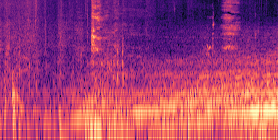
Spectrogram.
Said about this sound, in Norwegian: Da bør du forte deg veldig, for det kommer bil bak oss. OK, OK. Ja, ja, ok, fort. Det kommer bil til.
